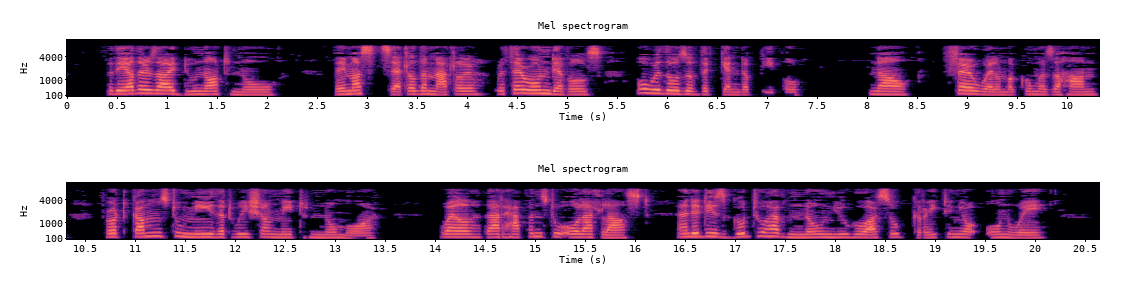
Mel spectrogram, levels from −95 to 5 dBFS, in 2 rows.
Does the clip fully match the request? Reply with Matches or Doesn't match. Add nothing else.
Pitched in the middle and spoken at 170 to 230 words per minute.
Matches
